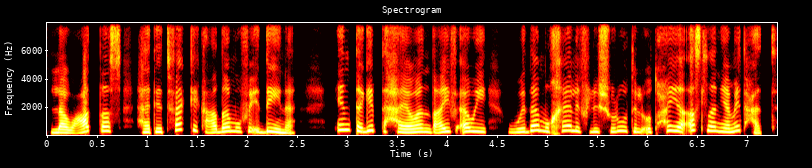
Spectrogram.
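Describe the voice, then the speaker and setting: A woman's voice: high voice, expressive, fast talker, darkish tone, no echo, clean studio sound. A woman voicing a middle-aged Egyptian mother who scolds her husband and patiently explains things to her children, with an Egyptian accent. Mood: exasperated. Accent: Egyptian Arabic.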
